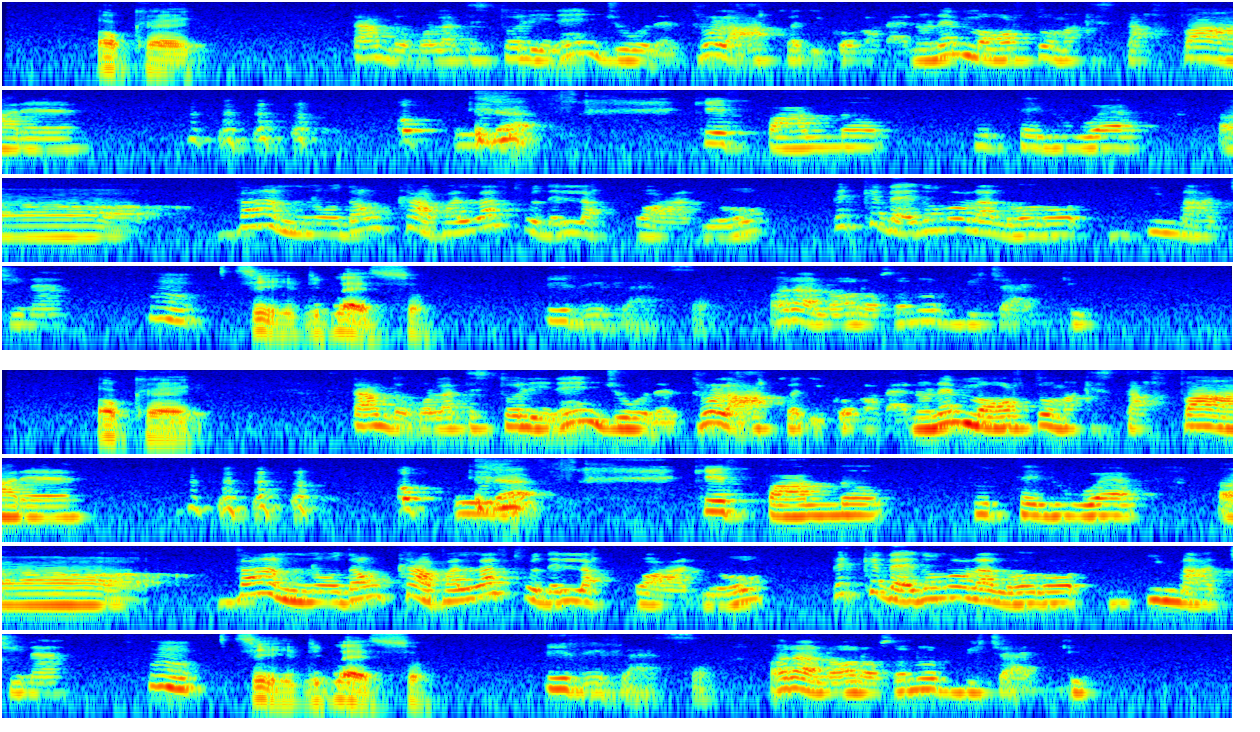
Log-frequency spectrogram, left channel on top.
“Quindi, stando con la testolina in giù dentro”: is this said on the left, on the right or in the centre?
Right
